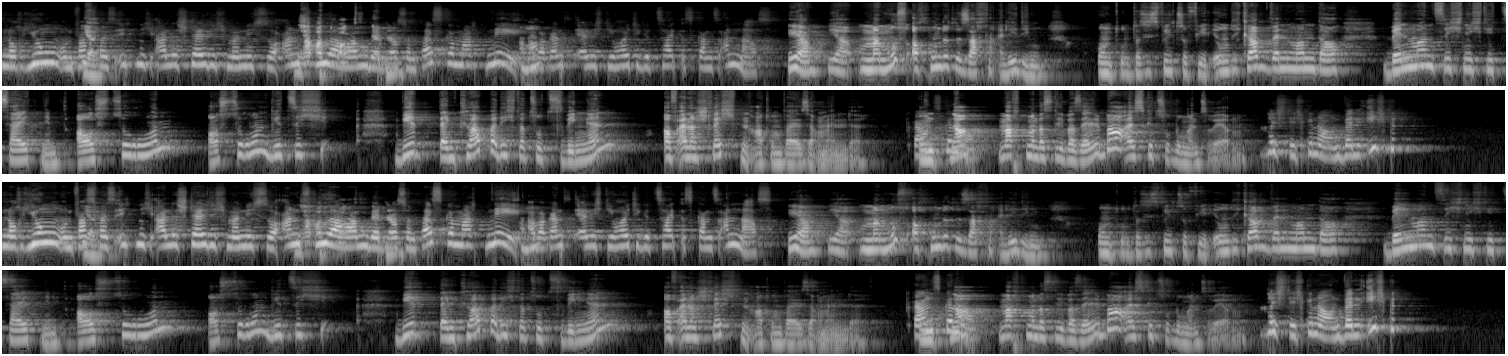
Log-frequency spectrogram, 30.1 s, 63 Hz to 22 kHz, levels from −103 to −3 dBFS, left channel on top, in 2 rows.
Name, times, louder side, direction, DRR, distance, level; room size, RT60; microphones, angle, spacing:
voice 1, 0.0-7.6 24.2-24.8 27.6-29.0, right 4 dB, 45° right, 13 dB, 1.0 m, -35 dB
voice 2, 2.9-3.5 3.7-4.0 5.2-5.4 7.9-10.6 11.0-16.7 17.1-18.3 18.7-21.2 21.7-23.7 24.2-24.7 25.0-27.5, left 5 dB, 55° left, 13 dB, 1.0 m, -36 dB
24.5 x 14.5 x 8.4 m, 0.83 s
head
